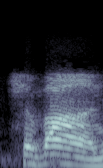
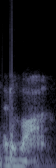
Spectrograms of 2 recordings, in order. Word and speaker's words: Siobhan: Siobhan, yeah, that is the way it sounds. Who's that? Oh, Jenny. Yes, Jenny. Siobhan. Siobhan. That's not how it's spelled, though. None of those names are pronounced the way they spelled.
